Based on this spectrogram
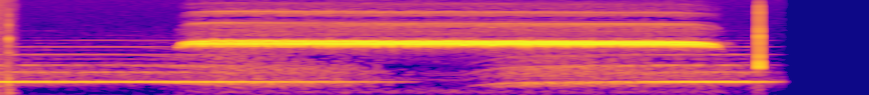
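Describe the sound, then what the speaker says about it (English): An emergency whistle sounds in the MINDHACK video game: one shrill, sustained high whistle holds for about three seconds, then cuts off abruptly. It is fairly faint, with no other sound around it. "That sound. It's the emergency whistle."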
